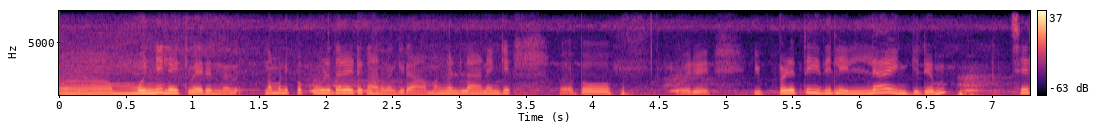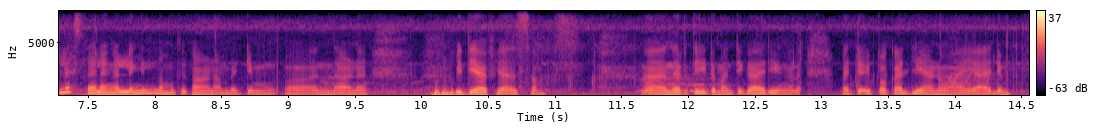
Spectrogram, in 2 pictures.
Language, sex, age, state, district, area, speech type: Malayalam, female, 18-30, Kerala, Thiruvananthapuram, rural, spontaneous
